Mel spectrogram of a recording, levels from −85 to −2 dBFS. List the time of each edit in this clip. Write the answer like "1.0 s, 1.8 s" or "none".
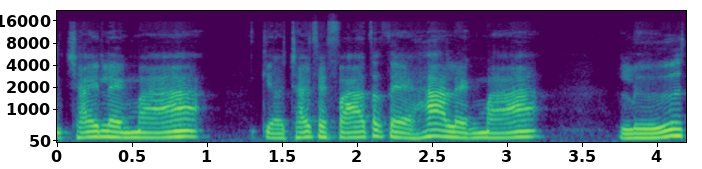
none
